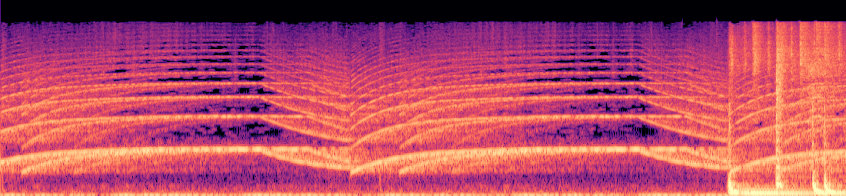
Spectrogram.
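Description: A siren sound effect opening an electronic flash house dance track: it rises, holds, and falls twice in slow cycles, each glide doubled by an echo. About seven seconds in, a heavy beat with deep bass comes in under it.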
